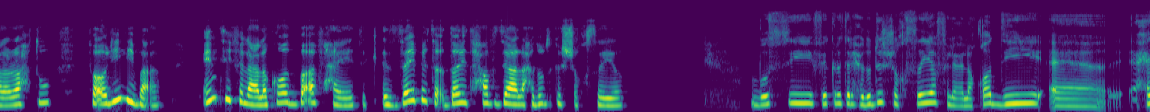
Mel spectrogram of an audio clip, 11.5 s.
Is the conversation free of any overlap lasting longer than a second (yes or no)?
yes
